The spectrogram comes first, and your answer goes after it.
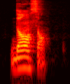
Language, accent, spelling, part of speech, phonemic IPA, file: French, France, dansant, verb / adjective, /dɑ̃.sɑ̃/, LL-Q150 (fra)-dansant.wav
- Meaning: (verb) present participle of danser; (adjective) dancing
